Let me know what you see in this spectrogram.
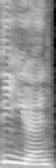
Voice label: "di4 yuan2", Chinese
